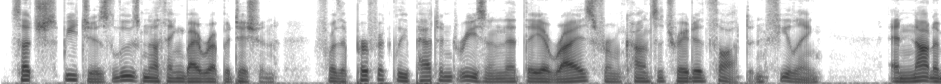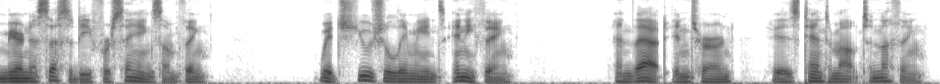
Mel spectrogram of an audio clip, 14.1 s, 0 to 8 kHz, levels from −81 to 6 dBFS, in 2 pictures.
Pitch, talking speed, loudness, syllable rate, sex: 105 Hz, 160 wpm, -21 LUFS, 5.9 syllables/s, male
